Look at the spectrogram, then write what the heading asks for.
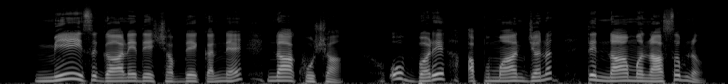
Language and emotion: Dogri, disgusted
